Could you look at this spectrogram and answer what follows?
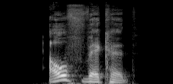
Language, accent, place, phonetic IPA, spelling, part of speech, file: German, Germany, Berlin, [ˈaʊ̯fˌvɛkət], aufwecket, verb, De-aufwecket.ogg
- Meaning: second-person plural dependent subjunctive I of aufwecken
